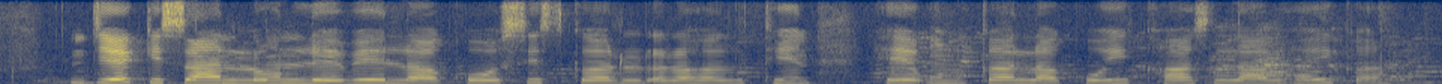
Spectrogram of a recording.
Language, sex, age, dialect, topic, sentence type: Magahi, female, 31-35, Southern, agriculture, statement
